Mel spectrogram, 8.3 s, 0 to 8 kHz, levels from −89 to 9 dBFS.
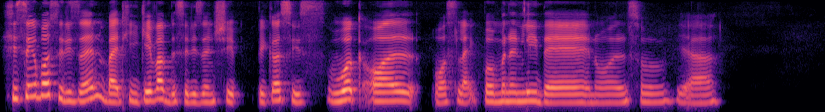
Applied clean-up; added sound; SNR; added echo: neural mask model Resemble Enhance denoiser.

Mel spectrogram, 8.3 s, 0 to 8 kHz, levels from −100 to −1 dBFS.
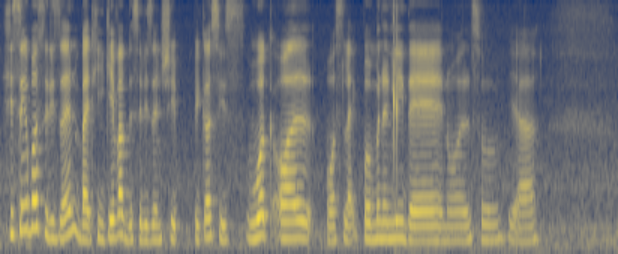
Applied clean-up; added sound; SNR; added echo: none; Finger snapping; 15 dB; none.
